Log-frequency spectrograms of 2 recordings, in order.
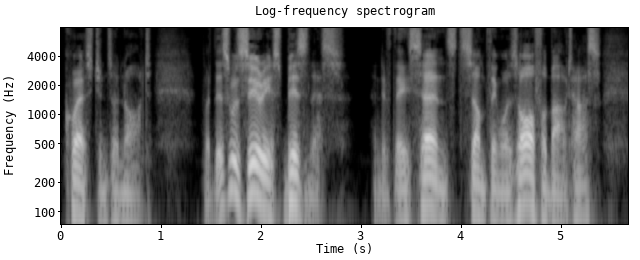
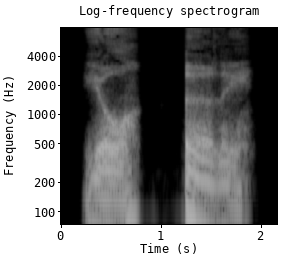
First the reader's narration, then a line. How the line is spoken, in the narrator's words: said in a low, gruff voice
